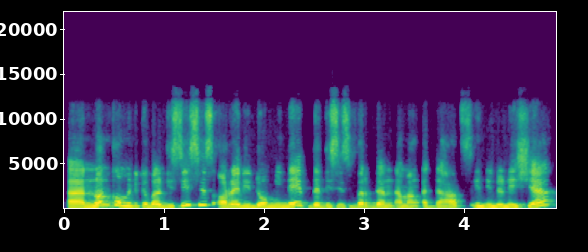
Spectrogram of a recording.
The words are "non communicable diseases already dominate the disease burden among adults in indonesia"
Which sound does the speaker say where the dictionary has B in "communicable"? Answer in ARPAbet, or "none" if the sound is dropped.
B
